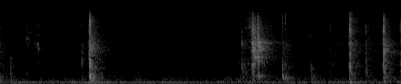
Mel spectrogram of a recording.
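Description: Tarot cards being handled and dealt from the deck onto a stone tabletop. A single sharp snap comes about a second in, a short flurry of card noise follows about two and a half seconds in, and a few more clicks come near the end.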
